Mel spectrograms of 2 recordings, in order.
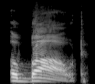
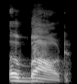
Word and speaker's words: about: it is not about we often mistakenly pronounce that word as about but it is not about in the beginning of that word we have that chandraa sound about about a sound I often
